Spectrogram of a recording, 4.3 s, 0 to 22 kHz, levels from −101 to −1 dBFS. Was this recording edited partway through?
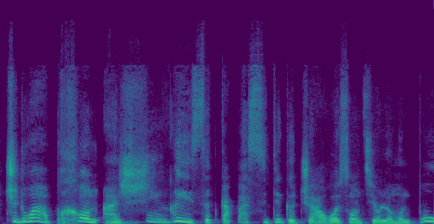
no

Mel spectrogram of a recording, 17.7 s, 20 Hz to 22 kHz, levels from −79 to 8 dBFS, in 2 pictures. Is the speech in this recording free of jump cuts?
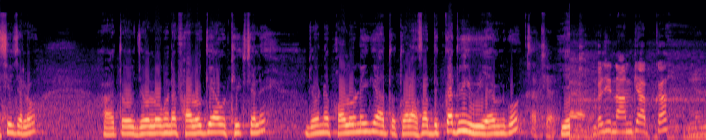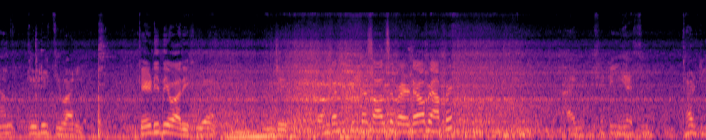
no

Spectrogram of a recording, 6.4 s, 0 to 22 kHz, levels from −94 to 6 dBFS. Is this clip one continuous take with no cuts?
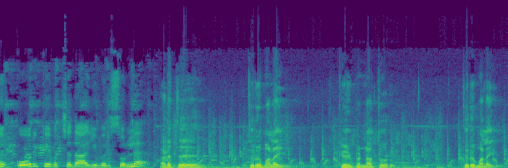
no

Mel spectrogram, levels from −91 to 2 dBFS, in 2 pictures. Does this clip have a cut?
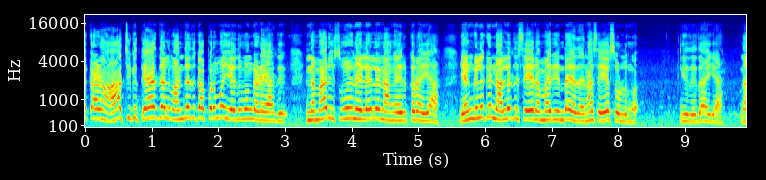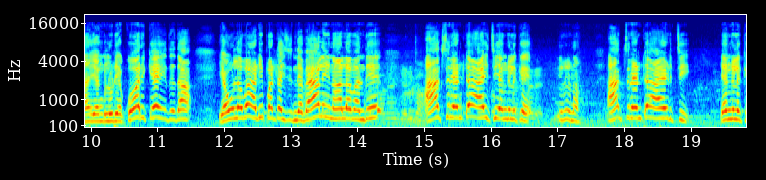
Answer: no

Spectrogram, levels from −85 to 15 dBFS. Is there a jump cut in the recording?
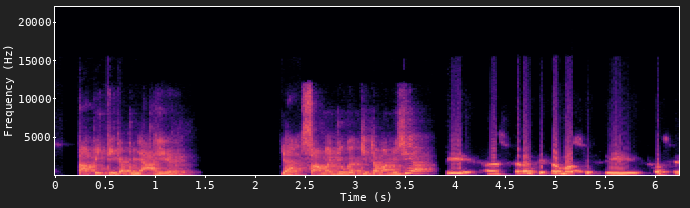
yes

